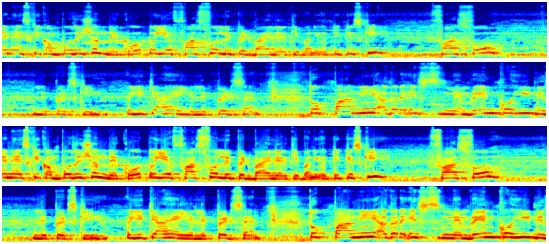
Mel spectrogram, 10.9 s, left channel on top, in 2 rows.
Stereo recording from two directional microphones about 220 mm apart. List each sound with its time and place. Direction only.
0.0 s speech: 55° right (ahead or behind)
5.8 s speech: 55° right (ahead or behind)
